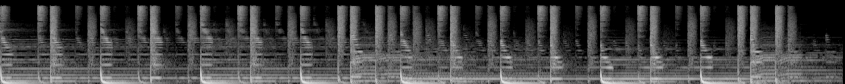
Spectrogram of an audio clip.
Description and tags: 120bpm Loop
I created this sound with Fruity Loops and use it as alarm clock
